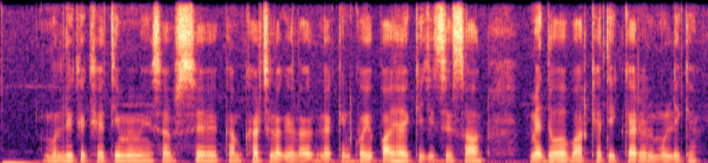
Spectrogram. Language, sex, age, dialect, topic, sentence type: Magahi, male, 60-100, Western, agriculture, question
